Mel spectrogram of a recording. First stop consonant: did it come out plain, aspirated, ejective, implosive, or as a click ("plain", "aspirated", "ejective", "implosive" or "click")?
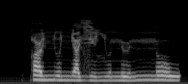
plain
